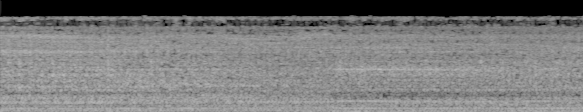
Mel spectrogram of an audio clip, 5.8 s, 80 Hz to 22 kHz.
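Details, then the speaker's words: 1993 Mitsubishi 3000GT SL after intake plenum replacement: starts with no problems, even steady idle with a smooth low hum, no hissing or vacuum leak, no stumble. Normal idle. "So as you saw, started up the car, no problems. I don't hear any hissing or like a vacuum leak."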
